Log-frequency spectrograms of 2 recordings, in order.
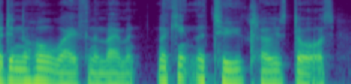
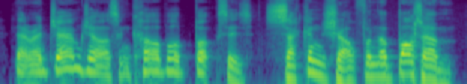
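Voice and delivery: higher, raised voice with insistent directions; shouting; 8 semitones higher, 4 dB louder than usual. A narrator's reading. Shopkeeper correcting child through hatch, shouting. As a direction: holler it across a storeroom. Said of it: "shouted Mister M".

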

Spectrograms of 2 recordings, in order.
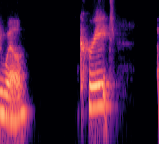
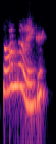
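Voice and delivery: small, much higher, softened protest; high-pitched denial; 10 semitones higher, 4 dB quieter, faster than usual. Retold or imitated. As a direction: re-enact a meek little denial. Acting her own denial to therapist.

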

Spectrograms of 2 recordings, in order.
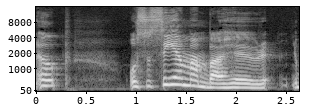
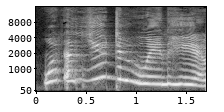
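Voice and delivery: much higher, slow, light surprised voice; David Beckham's light voice; 12 semitones higher than usual. Retold or imitated. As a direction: imitate a stunned dad, pitched way up. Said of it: "lite ljus röst".

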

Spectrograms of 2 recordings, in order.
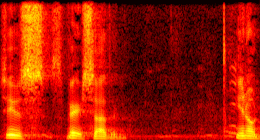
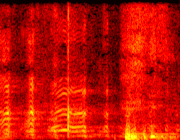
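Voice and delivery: a high burst of laughter; cracking up mid-story; 10 semitones higher, 5 dB quieter than usual. Real, not acted. Preacher laughing at the squashed bread.

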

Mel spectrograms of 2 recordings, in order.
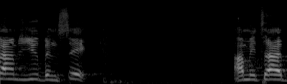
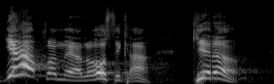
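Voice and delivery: shouting command; 11 dB louder than usual. Real, not acted. Preacher commands listener to rise.

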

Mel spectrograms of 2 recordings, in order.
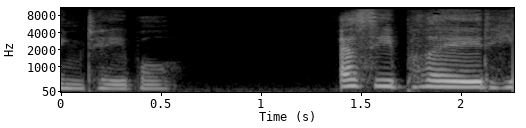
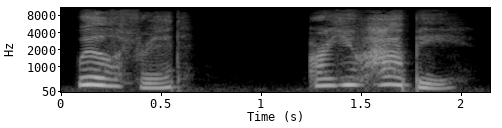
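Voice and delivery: higher-pitched wife's voice, tentatively asking; a gentle, higher question seeking reassurance; anxious wife; 6 semitones higher than usual. Acted. Wife asks husband if he is happy, anxious.

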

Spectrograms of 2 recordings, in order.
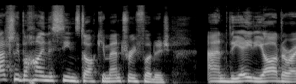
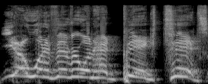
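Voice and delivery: high excited shout; mock bro shout. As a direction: yell it like a hyped bro. Mock Todd McFarlane shout.

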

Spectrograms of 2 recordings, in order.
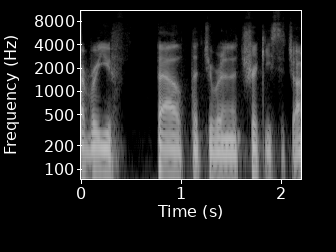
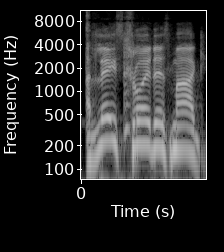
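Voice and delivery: high, slow dad voice; hammed-up father offering advice; impression of a dad; 12 semitones higher, slower than usual. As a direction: drag it out like a coaxing dad. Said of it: "sound like my dad".

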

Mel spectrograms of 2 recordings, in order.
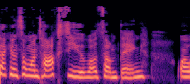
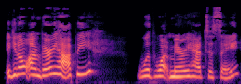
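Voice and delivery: ordinary talk

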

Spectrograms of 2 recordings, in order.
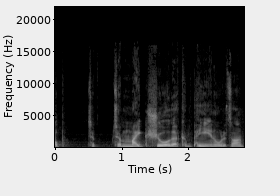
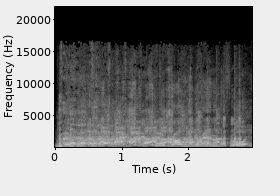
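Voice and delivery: slow words through loud laughter; laughing; 8 dB louder, much slower than usual. Real, not acted. Promoter laughing as he recalls the fighters brawling, laughing.

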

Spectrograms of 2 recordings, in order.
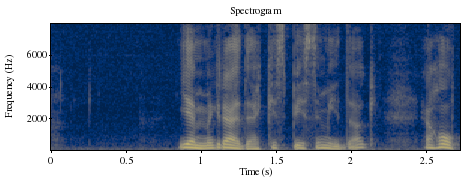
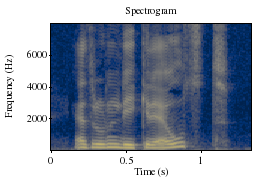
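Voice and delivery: rushes through «Jeg tror den liker» with a short «æ», higher and louder; a hurried dash to reach «ost»; said very fast; 3 semitones higher, 4 dB louder than usual. Shown as a demonstration. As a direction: rattle it off quickly, barely touching «æ». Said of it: "blir setningen til".

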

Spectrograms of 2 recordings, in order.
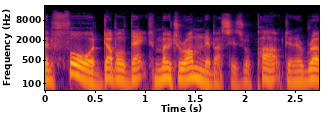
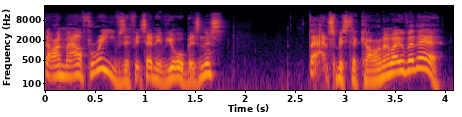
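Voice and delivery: impatient manager; 6 semitones higher than usual. Acted. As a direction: hurry him along, very impatient.

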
